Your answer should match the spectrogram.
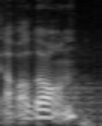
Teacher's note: were we speaking Spanish, it would be pronounced Gabaldon, hence the long O in the last syllable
